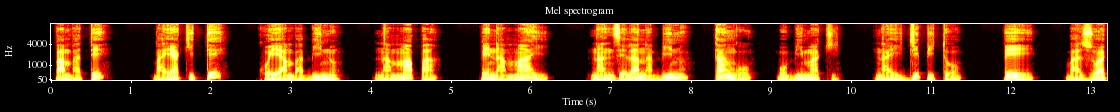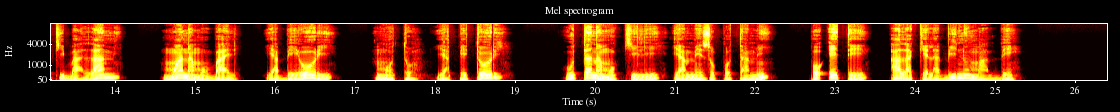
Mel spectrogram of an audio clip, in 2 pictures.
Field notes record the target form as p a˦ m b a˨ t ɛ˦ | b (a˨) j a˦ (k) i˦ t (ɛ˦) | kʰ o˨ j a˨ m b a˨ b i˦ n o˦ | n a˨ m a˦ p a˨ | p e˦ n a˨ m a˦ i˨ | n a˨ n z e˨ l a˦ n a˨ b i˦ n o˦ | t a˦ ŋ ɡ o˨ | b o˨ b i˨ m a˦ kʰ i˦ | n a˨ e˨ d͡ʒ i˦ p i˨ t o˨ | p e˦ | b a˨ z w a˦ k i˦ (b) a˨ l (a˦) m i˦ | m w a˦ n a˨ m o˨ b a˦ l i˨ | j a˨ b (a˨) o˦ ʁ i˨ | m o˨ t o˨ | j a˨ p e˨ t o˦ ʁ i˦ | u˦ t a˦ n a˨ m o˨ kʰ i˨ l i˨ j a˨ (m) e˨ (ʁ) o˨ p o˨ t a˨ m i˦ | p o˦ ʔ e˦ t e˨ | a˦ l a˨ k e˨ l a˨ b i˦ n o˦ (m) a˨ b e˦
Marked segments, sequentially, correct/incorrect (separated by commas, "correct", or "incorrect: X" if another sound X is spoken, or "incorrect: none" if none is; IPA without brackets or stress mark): correct, correct, correct, correct, correct, incorrect: e˨, correct, incorrect: z, correct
